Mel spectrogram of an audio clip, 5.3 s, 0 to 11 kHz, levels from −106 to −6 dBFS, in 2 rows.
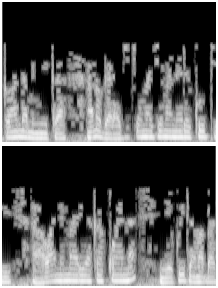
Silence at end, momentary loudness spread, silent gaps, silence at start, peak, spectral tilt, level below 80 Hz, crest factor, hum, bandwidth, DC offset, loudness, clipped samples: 0 s; 6 LU; none; 0 s; -4 dBFS; -13.5 dB/octave; -38 dBFS; 12 dB; none; 4 kHz; under 0.1%; -17 LUFS; under 0.1%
